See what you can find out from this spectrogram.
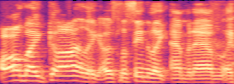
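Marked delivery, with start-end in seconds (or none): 0.0-0.8 put-on high, exasperated scream of frustration. Retelling own frustration while biking into a headwind: imitating own yelling. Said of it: "yelling and screaming".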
